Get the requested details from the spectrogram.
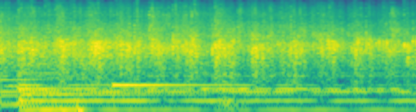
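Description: A crowd applauds steadily, the clapping dense and sustained for several seconds, with a low, droning musical hum running underneath.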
